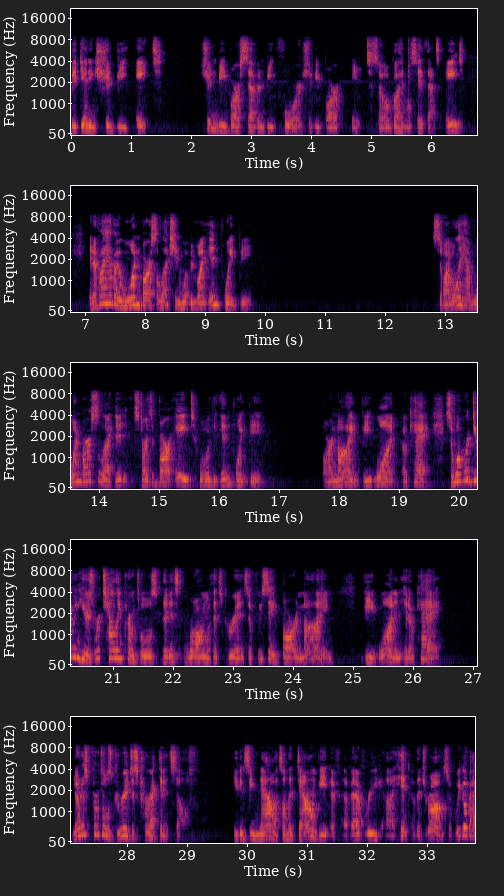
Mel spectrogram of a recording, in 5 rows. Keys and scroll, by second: 5.4 8, 24.2 9, 27.8 super+[, 28.7 super+[.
